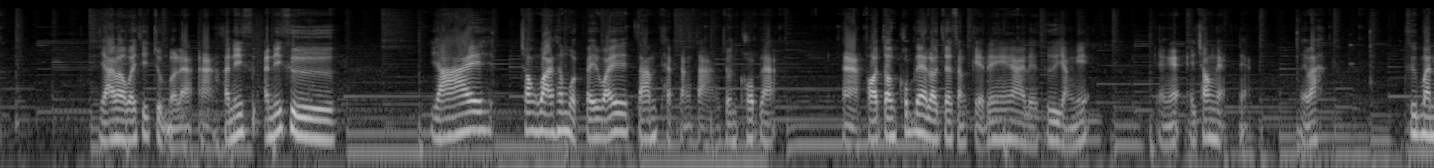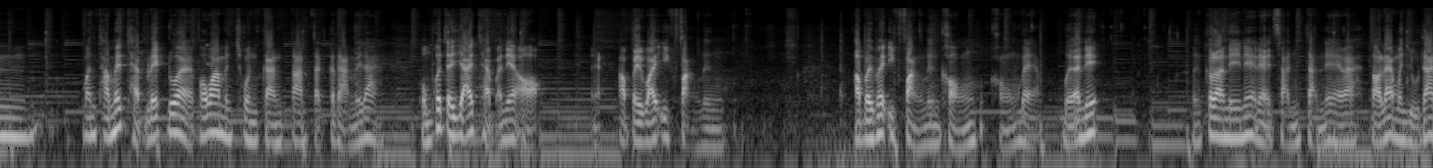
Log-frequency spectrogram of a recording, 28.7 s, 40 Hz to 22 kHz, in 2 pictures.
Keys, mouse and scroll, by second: 0.6-1.0 ctrl+scroll down 2, 1.8-2.3 ctrl+scroll down 3, 2.8 ctrl+middle click, 6.1 ctrl+middle click, 6.9 ctrl+middle click, 7.4 ctrl+middle click, 8.2 ctrl+middle click, 8.9 ctrl+middle click, 9.4 ctrl+middle click, 9.8 ctrl+middle click, 10.4-11.0 ctrl+scroll down 2, 13.2 middle click, 21.5 click, 23.5 ctrl+middle click, 24.0 ctrl+middle click, 24.8 ctrl+middle click, 25.3 middle click, 26.6 ctrl+middle click, 28.1 ctrl+middle click.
